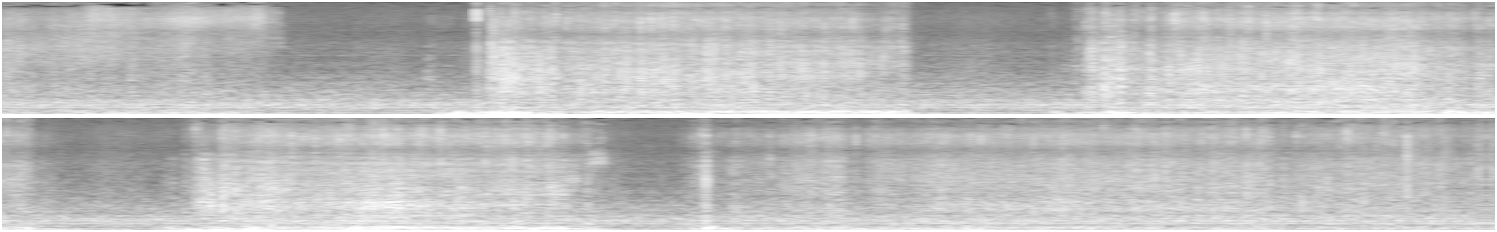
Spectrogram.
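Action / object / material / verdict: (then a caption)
scrape / sequin fabric pouch / plastic sequins / none. Long nails scratch across a rainbow reversible-sequin fabric pouch, and palms rub the sequins flat and brush them back. The result is a dense, bright, crinkly rustle that runs in sustained sweeps, broken by brief quieter gaps. A faint steady low hum sits underneath.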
